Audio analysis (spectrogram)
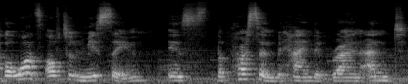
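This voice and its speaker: A woman hosting an interview show, welcoming her guest formally and posing long, drawn-out questions. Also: on the low side, recorded from a distance. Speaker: talk show host. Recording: echoey room with faint music, away from the mic.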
